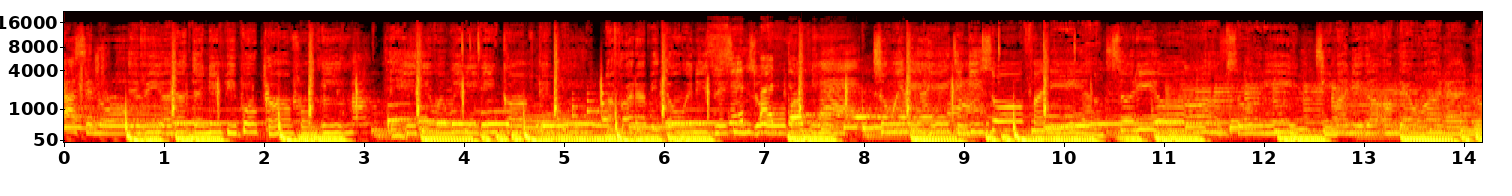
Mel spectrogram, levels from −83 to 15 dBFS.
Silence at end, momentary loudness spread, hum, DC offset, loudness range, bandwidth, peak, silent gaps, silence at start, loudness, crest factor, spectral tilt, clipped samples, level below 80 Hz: 0 s; 5 LU; none; under 0.1%; 2 LU; 16.5 kHz; 0 dBFS; none; 0 s; -14 LUFS; 12 dB; -5.5 dB/octave; under 0.1%; -16 dBFS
